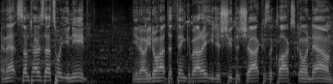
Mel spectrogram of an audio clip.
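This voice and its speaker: Noticeable background noise surrounds a man talking at a very fast pace. His medium-pitched voice has an upbeat tone. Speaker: color analyst. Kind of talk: live color commentary. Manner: conversational analyst, upbeat and explanatory.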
